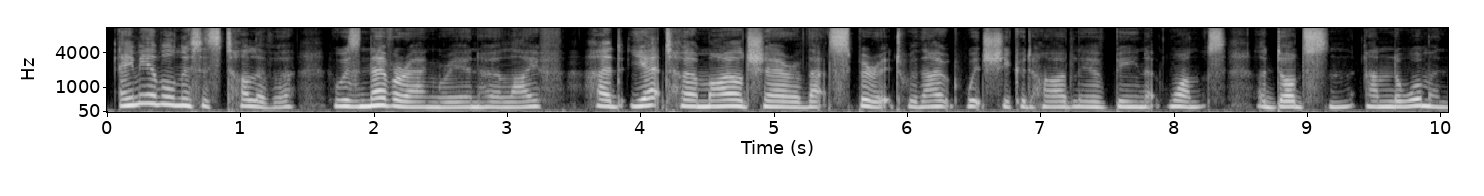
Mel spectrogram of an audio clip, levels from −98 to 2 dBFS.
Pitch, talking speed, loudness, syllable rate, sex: 230 Hz, 190 wpm, -20 LUFS, 4.9 syllables/s, female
